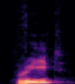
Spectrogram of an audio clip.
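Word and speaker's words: read: रीड, कुछ दिया पढ़ने के लिए. रीड का थर्ड फॉर्म का स्पेलिंग सेम रहता है, उसका जो प्रोनाउंसिएशन बदल जाता है. या रीड का थर्ड फॉर्म होता है रेड.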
